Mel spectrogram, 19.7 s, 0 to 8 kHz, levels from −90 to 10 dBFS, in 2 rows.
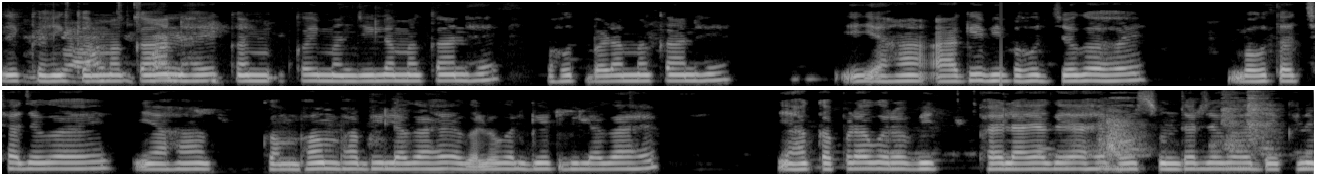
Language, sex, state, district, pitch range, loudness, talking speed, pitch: Hindi, female, Uttar Pradesh, Deoria, 200-210 Hz, -27 LUFS, 150 wpm, 205 Hz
